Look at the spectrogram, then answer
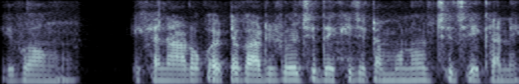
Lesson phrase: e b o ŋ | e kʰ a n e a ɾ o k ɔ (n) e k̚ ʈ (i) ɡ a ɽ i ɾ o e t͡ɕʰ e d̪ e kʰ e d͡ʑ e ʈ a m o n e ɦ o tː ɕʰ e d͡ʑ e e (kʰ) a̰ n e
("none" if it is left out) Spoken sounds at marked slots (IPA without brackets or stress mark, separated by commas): none, a, kʰ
